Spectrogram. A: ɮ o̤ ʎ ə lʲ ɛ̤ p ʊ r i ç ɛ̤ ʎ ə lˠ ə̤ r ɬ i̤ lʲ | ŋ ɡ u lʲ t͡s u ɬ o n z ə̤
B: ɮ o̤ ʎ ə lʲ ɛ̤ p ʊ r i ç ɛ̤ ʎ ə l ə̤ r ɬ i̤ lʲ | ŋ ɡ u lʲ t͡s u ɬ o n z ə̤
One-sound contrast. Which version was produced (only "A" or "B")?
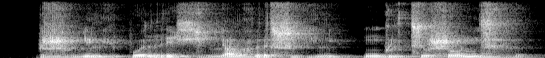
A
